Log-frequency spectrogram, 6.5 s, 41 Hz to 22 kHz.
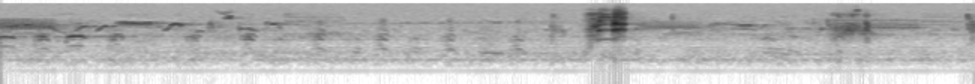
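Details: Geese on a spring morning, 17 April 2022, in the North Valley at Decorah, give loud, nasal honks in short bursts, strongest near the middle and end, over a busy background of songbird chirps and twitters.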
